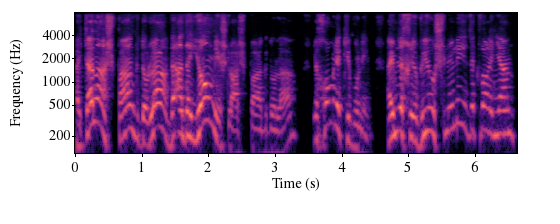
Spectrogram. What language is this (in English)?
Hebrew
